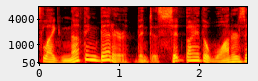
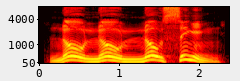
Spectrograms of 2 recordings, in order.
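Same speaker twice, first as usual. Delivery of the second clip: angry big frog; 7 semitones higher, 6 dB louder, slower than usual. A narrator's reading. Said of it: "said the biggest frog".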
